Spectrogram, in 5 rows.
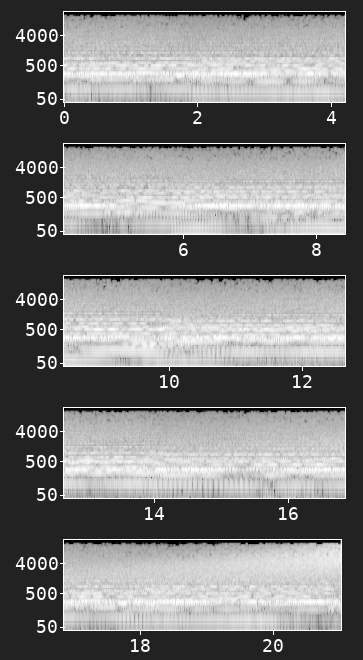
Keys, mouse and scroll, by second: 0.4 Down, 1.1 Right, 1.3 typing, 5.0 click, 5.5 right click, 6.6 click, 9.3 click, 11.2-14.1 drag, 14.3-21.0 drag.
